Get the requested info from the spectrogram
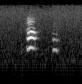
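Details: Hanu the cat calling while searching for Monaka indoors: one short bright meow followed a moment later by a softer, briefer chirp-like mew.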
